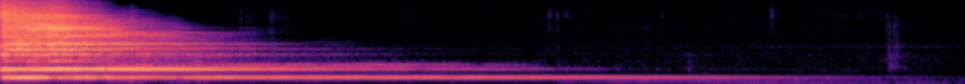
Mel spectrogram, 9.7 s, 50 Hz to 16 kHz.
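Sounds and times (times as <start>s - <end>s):
guzheng string played high: 0.0s - 8.8s.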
